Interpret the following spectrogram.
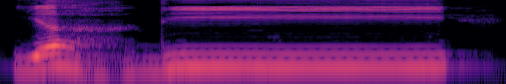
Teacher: کیونکہ یا مدہ ہے تو کھینچا اس کو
